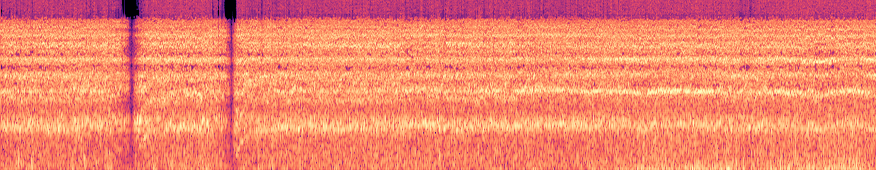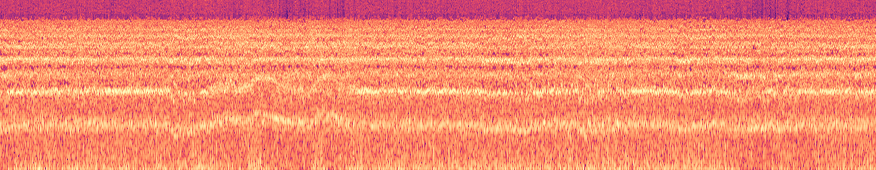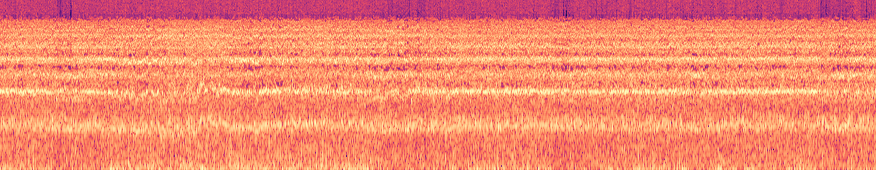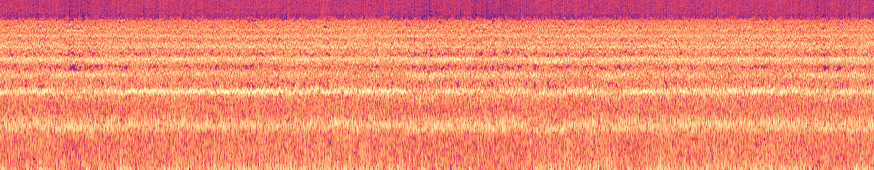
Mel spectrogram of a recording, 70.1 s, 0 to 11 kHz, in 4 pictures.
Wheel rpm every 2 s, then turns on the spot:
210, 140, 150, 210, 220, 230, 230, 230, 220, 230, 230, 260, 240, 230, 230, 230, 220, 230, 220, 210, 230, 230, 230, 230, 230, 230, 230, 230, 230, 230, 230, 220, 220, 230, 230.
none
